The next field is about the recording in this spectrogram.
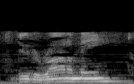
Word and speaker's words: Deuteronomy: Ruth is here, and I used to pronounce Deuteronomy, you know, like hominy, and she got angry about that. So I try to pronounce it right now, Ruth.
